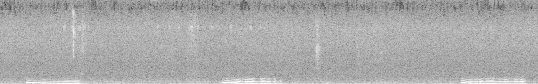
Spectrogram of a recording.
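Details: Domestic cat asleep and snoring, a sound it has rarely made. Soft, tonal 'kuu' sounds, each sliding downward and lasting about a second, come three times at roughly four-second intervals over faint room hiss.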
